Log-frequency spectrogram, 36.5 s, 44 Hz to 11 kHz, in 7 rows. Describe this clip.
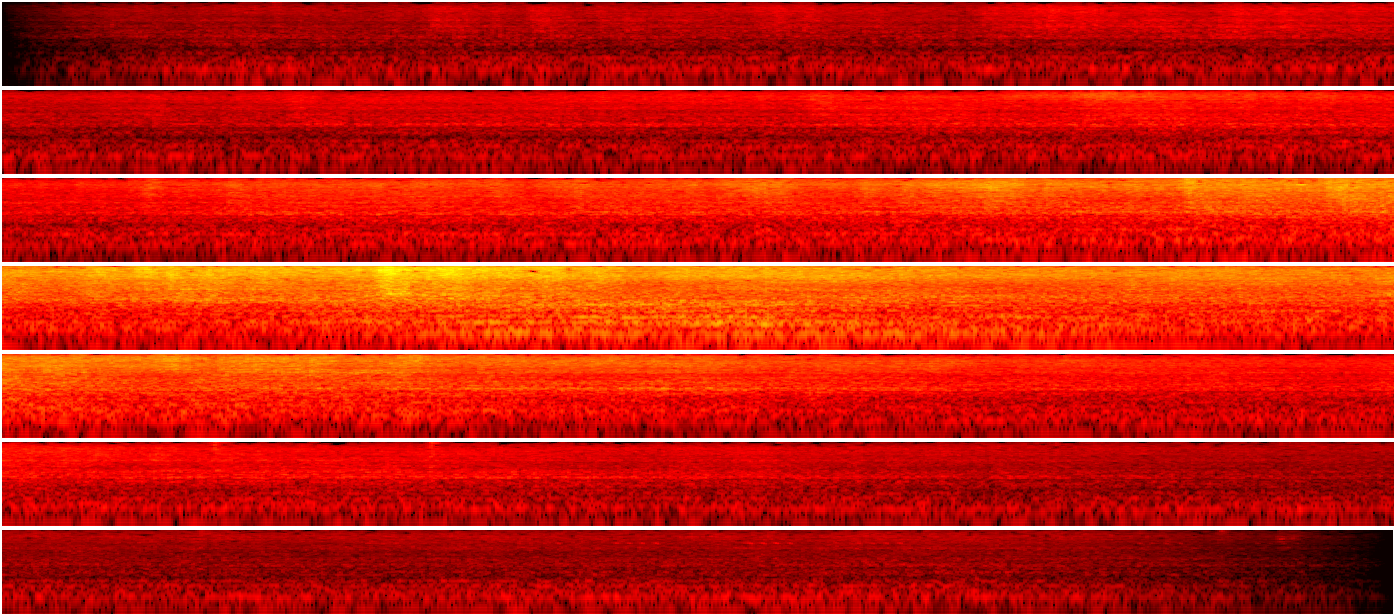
A car passes splashing on the wet road. Clippy XLR EM172 Matched Stereo Pair (FEL Communications Ltd) into Sound Devices Mixpre-3. Recorded at Sanlucar de Brrameda (Cadiz province, S Spain)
